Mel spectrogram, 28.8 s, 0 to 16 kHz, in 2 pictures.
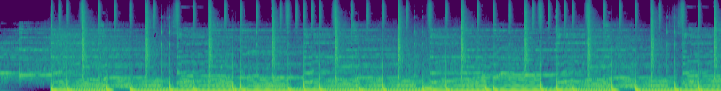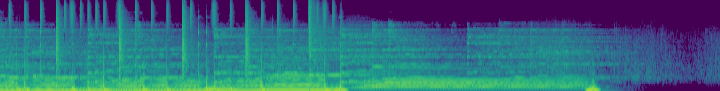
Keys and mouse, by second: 8.0-12.2 middle drag, 12.6 click, 18.7-21.5 drag, 21.5-24.6 ctrl+middle drag, 26.2-28.5 middle drag, 28.5-28.8 drag.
